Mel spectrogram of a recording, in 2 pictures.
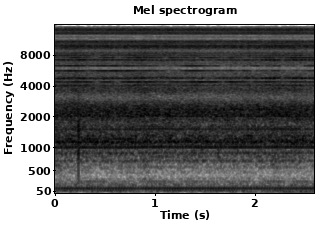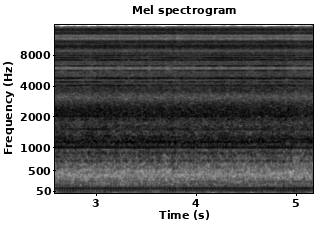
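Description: A vehicle engine idling while it is eased slowly across rough ground: a loud, steady, unbroken drone with a low hum that stays level throughout, and no voices.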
